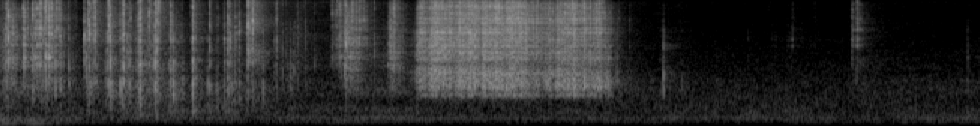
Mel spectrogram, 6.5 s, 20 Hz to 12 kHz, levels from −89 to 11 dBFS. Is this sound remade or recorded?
recorded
